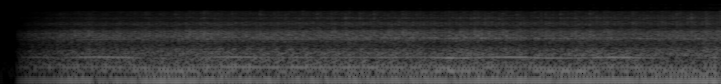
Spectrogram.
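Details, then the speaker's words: Diesel backhoe after starter solenoid and wiring repairs and bleeding air from the fuel pump: catches instantly and settles into a steady, even clattering idle rumble with no misses or surging; runs healthy, normal idle. "Man, that sound, the rumble of the diesel, it is pure music to my ears. And this machine was purring like a kitten, and I was finally cutting into the hillside and moving dirt."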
